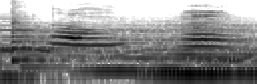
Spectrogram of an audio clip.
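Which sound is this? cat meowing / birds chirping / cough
cat meowing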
